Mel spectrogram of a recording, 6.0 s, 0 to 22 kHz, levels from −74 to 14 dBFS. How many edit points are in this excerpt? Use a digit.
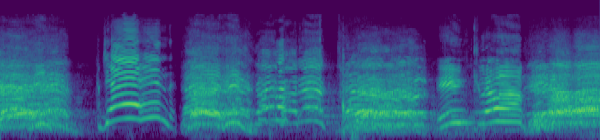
0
